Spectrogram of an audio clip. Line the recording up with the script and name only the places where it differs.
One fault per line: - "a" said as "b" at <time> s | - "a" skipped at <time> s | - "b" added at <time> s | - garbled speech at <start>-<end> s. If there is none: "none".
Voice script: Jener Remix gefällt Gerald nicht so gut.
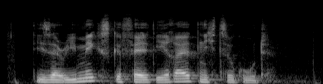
- "Jener" said as "Dieser" at 0.3 s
